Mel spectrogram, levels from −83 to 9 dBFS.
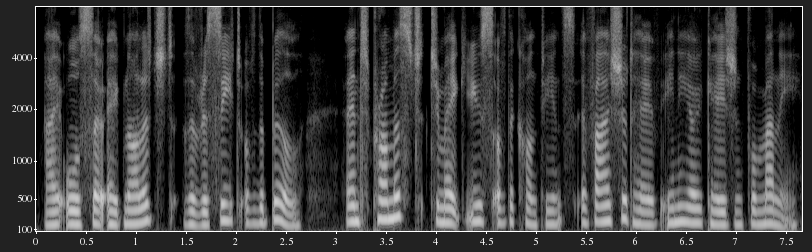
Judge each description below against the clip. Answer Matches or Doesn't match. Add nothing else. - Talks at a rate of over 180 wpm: Matches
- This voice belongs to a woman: Matches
